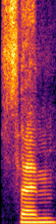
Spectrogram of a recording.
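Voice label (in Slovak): "sem", Slovak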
